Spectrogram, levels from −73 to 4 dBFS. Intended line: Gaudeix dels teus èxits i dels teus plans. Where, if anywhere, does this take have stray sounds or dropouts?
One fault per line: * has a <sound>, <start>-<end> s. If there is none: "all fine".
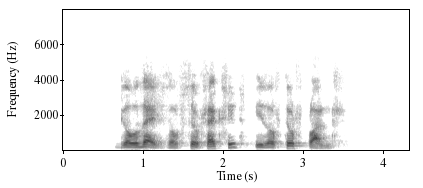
all fine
